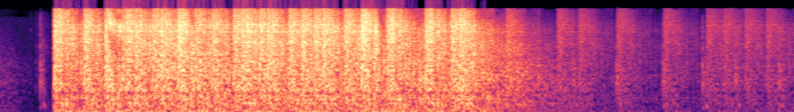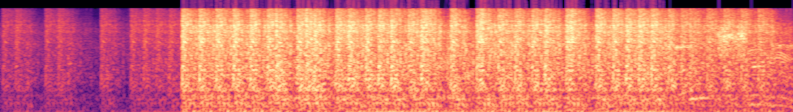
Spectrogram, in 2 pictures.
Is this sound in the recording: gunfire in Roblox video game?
yes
